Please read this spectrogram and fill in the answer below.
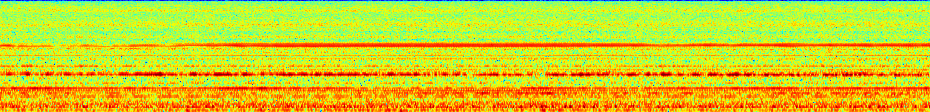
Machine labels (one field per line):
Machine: pump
